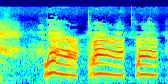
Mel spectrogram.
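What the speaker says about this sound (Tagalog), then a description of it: "Yan, puro ibon maririnig mo." Three loud, harsh crow caws in a row, close by, each about half a second long, with faint background noise between them.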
